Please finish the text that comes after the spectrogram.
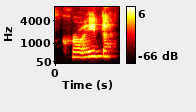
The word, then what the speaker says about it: Croyd: is um croyd i always like to say that because no one knows how to say it croid um and it's fun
